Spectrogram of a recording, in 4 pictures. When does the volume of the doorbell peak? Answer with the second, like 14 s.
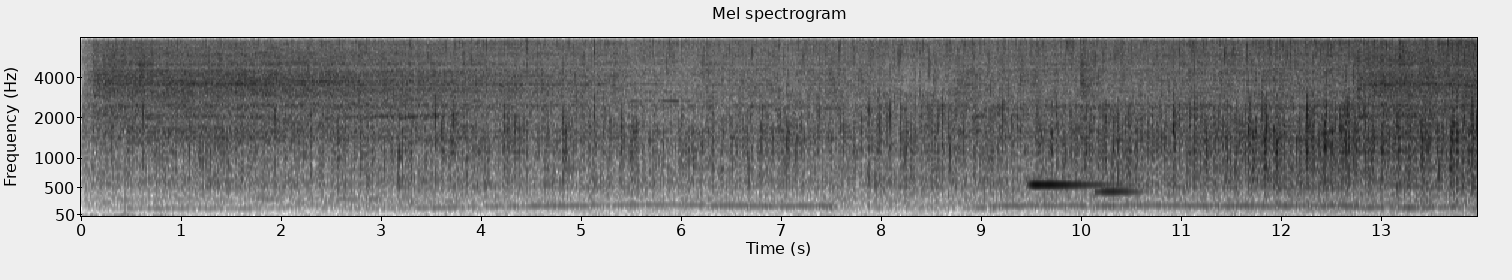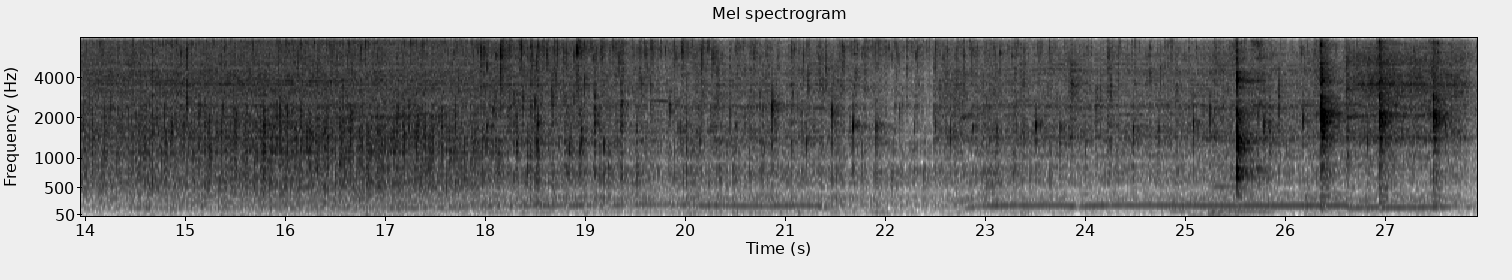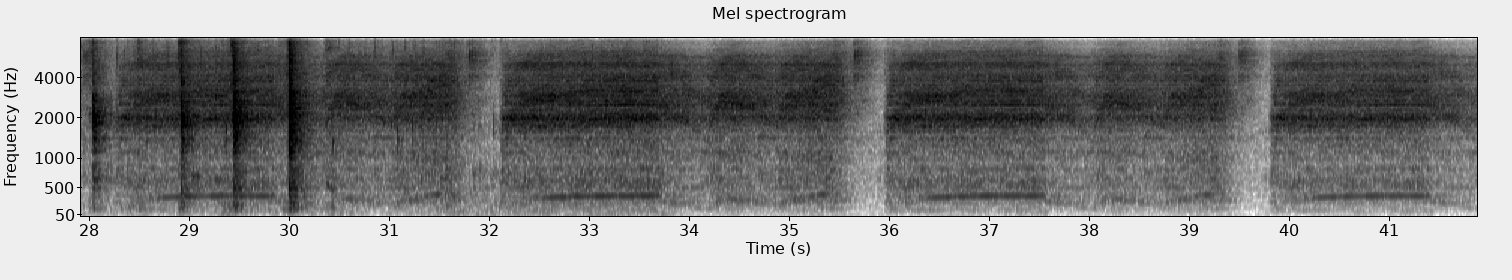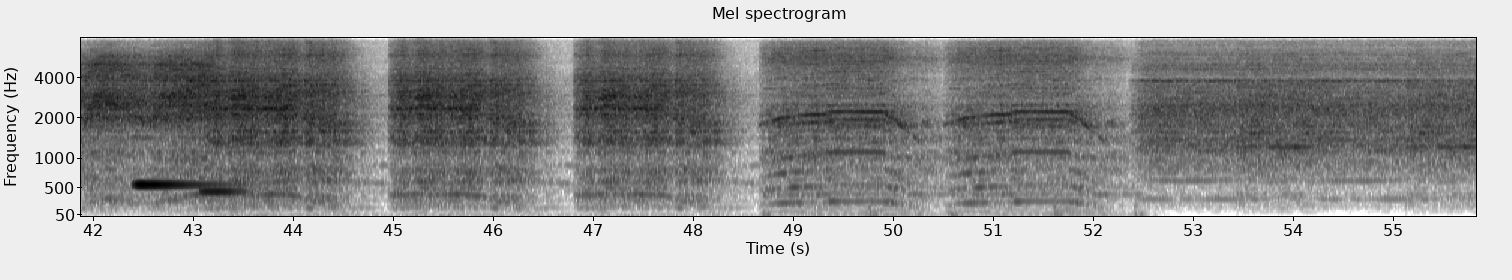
43 s.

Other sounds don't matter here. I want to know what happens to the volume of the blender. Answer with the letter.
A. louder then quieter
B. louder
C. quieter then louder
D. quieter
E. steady
A.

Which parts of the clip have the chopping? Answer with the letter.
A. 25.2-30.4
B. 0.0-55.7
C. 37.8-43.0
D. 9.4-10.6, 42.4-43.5
A.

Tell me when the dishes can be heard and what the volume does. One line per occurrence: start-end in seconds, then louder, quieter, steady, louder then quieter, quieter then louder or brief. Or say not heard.
not heard.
